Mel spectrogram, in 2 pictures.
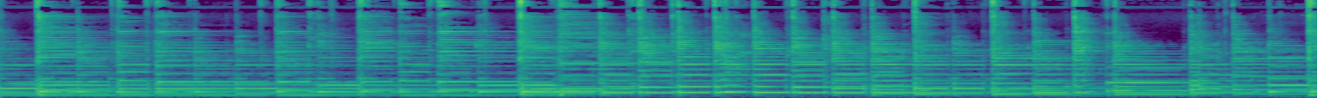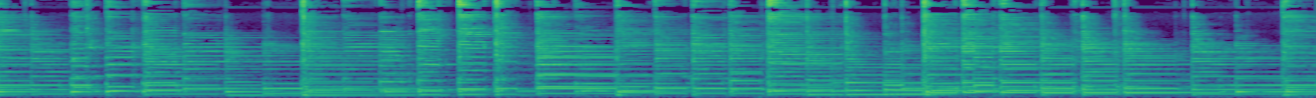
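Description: Solo acoustic guitar playing an instrumental break: a steady run of strummed and picked chords with no singing.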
